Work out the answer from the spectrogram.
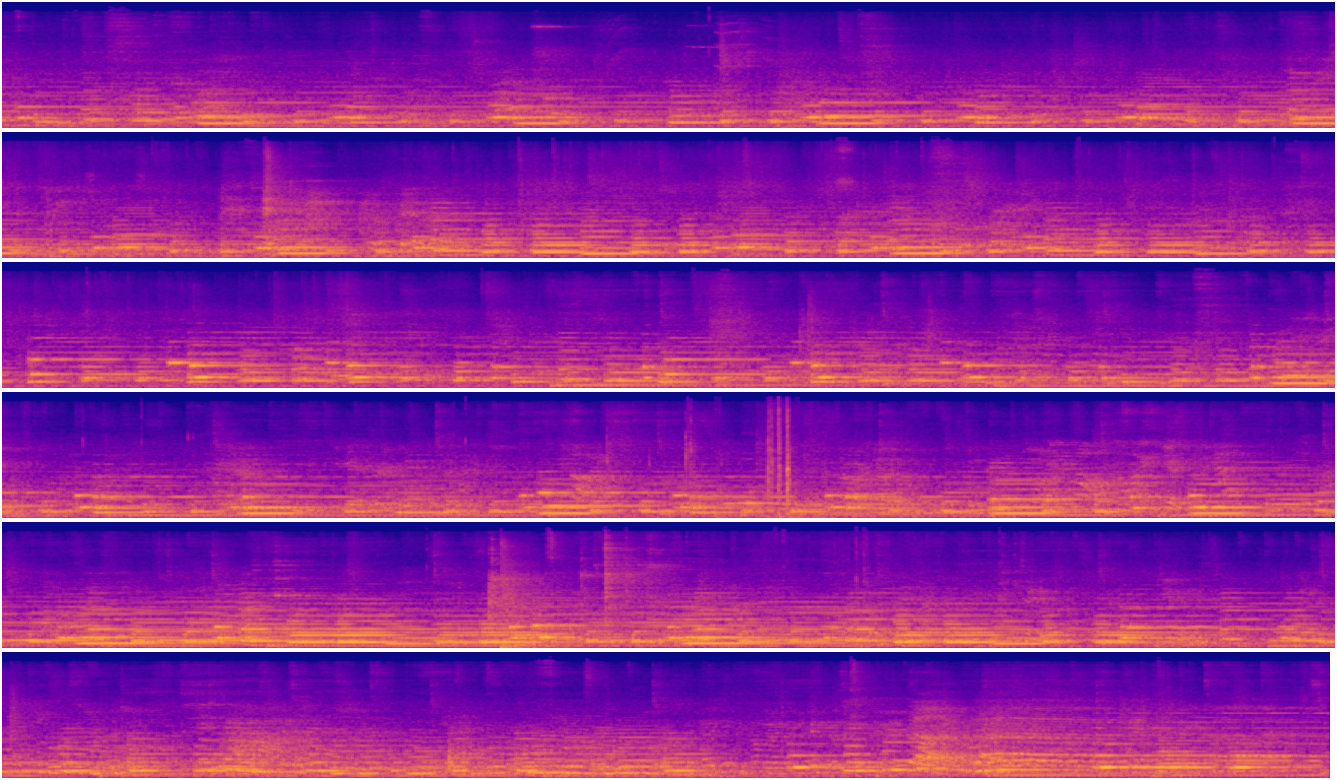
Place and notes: Newport, Isle of Wight, UK - cafe noise with piano
arts centre cafe, piano playing, conversation and crockery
